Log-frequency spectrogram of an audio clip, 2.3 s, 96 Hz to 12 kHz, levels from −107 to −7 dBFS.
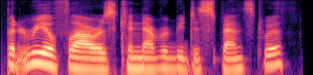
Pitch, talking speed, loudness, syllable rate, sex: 155 Hz, 205 wpm, -18 LUFS, 5.7 syllables/s, female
